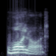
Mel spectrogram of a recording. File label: "warlord", Indian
